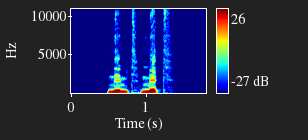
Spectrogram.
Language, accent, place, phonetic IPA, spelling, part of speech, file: German, Germany, Berlin, [ˌnɪmt ˈmɪt], nimmt mit, verb, De-nimmt mit.ogg
- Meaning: third-person singular present of mitnehmen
